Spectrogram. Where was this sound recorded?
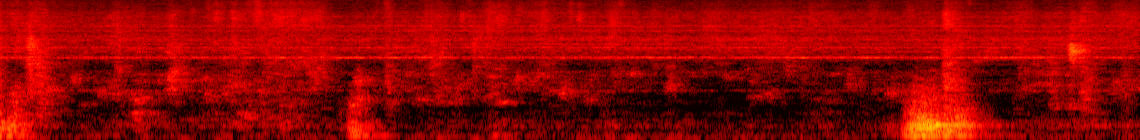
in a restroom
